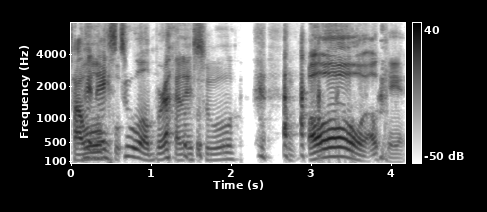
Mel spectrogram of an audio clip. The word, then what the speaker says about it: Penei Sewell: I mean, everybody was an NFL GM and scout apparently because it went from we need to draft Sine Poole and we need to go ahead and draft who?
